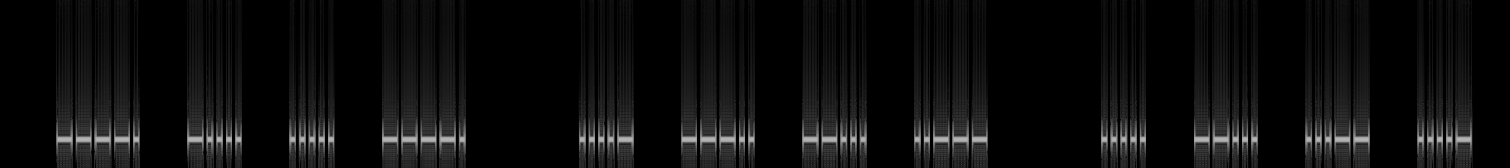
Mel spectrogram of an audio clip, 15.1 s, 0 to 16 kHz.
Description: Morse code, heard as a keyed tone, about 25 wpm, spaced as for 13 wpm, 630 Hz. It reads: 9659 4872 5734
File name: pangram-fs-13-cs-25-nums10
